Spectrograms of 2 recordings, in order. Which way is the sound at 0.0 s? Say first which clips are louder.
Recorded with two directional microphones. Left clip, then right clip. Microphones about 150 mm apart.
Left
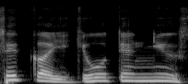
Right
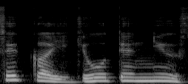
Left 5 dB; 20° left (ahead or behind).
